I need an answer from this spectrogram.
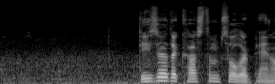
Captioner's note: none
